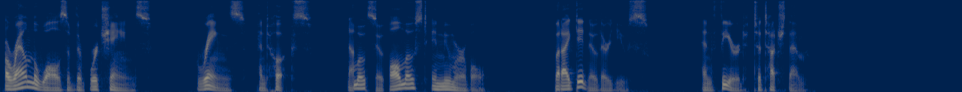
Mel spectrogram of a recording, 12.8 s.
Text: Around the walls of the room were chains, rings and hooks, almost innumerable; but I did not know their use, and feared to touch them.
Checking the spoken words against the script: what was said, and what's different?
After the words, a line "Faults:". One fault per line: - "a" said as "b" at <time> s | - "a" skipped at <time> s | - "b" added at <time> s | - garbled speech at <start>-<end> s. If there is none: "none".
Around the walls of the were chains, rings and hooks, [garbled] almost innumerable; but I did know their use, and feared to touch them.
Faults:
- "room" skipped at 1.1 s
- garbled speech at 4.6-5.1 s
- "not" skipped at 7.8 s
